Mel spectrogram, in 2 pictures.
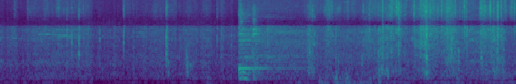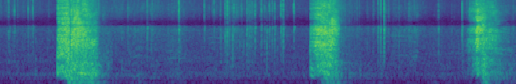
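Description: Homemade fuel igniting: two loud whooshes of flame flaring up, the first about six seconds in and the second about two and a half seconds later.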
